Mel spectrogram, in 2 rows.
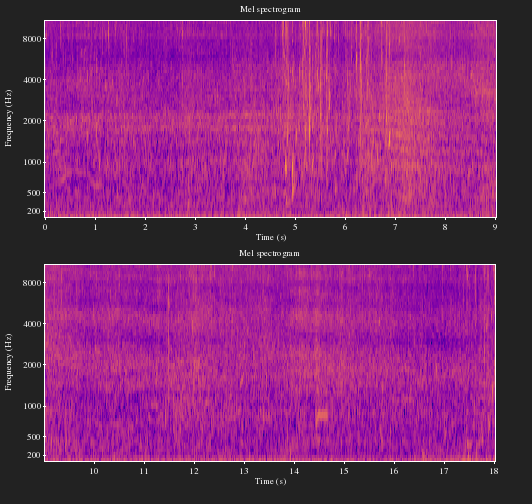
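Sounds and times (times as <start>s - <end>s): small waves washing on a beach: 0.0s - 18.0s
steady low rumble: 0.0s - 18.0s
sharp splashes: 4.0s - 8.1s.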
